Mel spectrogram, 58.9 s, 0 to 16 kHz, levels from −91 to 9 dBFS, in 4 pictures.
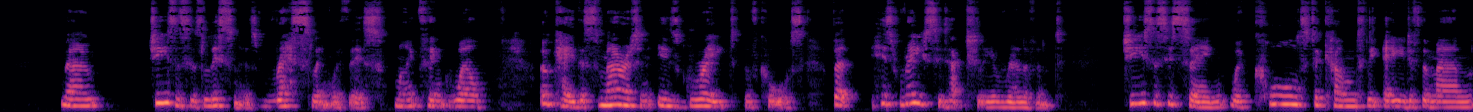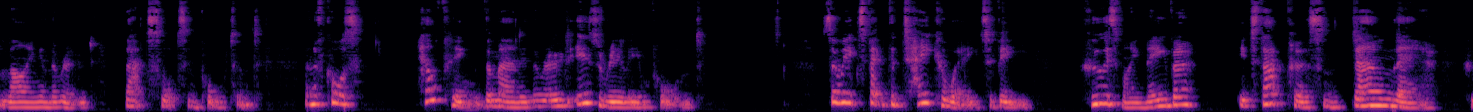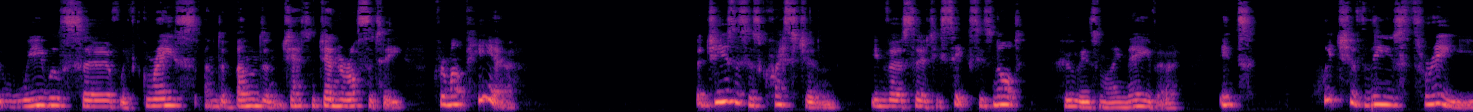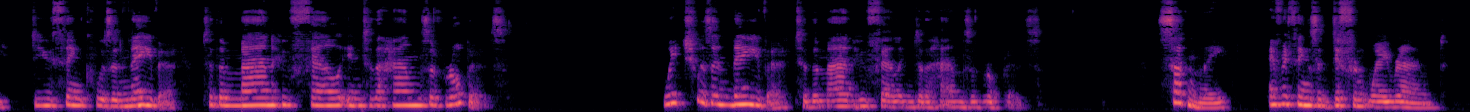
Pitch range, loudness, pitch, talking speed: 175-250 Hz, -27 LUFS, 210 Hz, 140 wpm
